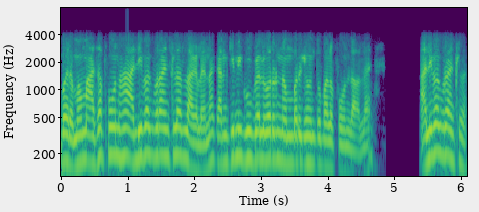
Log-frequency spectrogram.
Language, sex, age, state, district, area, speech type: Marathi, male, 18-30, Maharashtra, Raigad, rural, conversation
